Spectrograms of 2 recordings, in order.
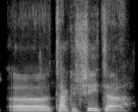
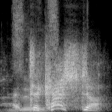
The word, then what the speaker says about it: Takeshita: Mark Briscoe versus Takashita. What's on the line for that? Nothing. The G1 winner, Takashita. The 2300 Arena Pride. Takeshita. G1. Takeshita. There you go.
